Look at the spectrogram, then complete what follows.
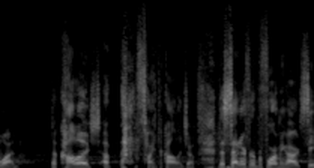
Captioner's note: laughter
